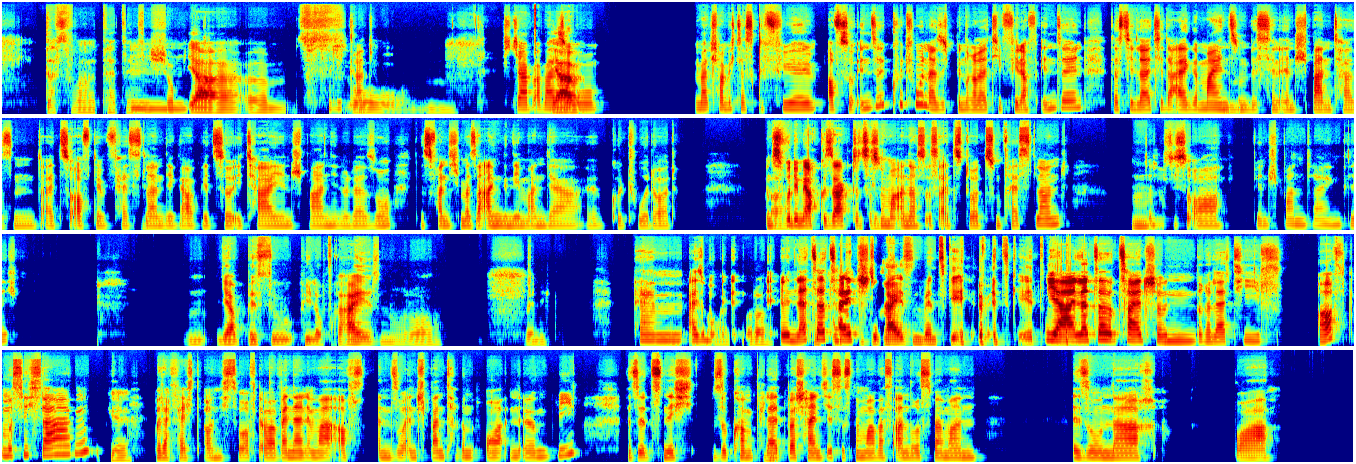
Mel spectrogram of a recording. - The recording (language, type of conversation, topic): German, podcast, Woran merkst du, dass du dich an eine neue Kultur angepasst hast?
- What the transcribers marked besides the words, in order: tapping; other background noise; unintelligible speech; laughing while speaking: "geht"; laugh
